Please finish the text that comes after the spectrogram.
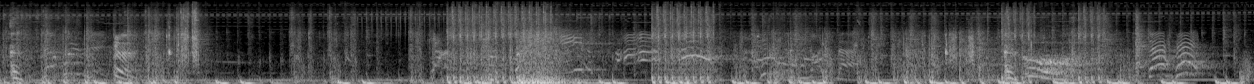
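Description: Rapid bursts of automatic gunfire and single shots crack through a shootout in Watch Dogs: Legion, dense and loud, with shouted voices between volleys.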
